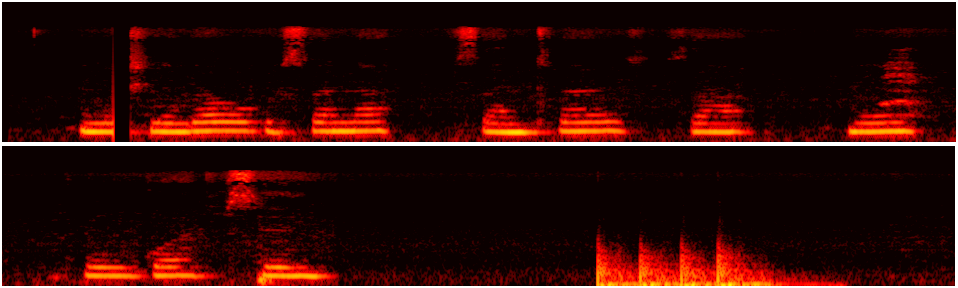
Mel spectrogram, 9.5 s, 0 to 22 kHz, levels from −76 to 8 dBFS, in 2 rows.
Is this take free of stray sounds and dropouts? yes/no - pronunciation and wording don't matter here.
no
